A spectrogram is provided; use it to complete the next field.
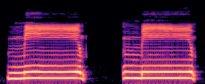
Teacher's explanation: दोनों होठों के सूखे हिस्से से मीम अदा होता है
